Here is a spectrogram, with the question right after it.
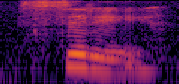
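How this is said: The middle T sounds like a D. "in the American accent, the T is more like a D"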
